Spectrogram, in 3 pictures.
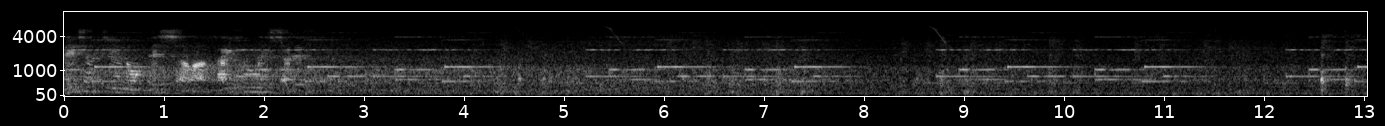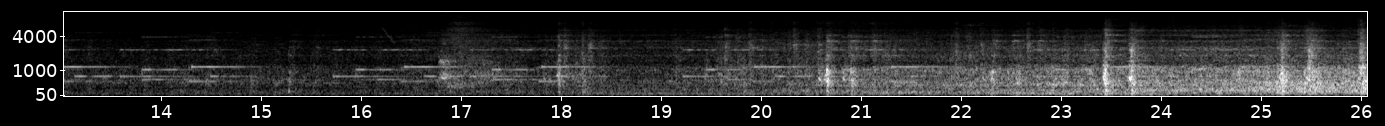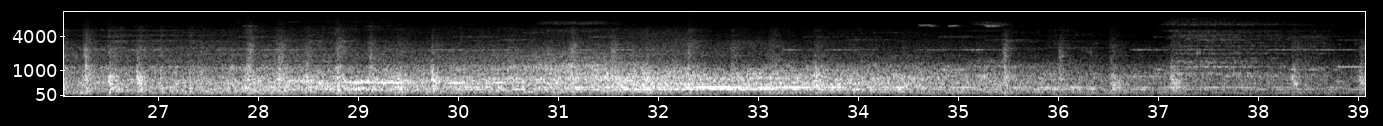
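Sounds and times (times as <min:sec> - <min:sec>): electric train passing: 0:00.0 - 0:39.0
wheels clicking over rail joints: 0:08.2 - 0:13.1, 0:13.9 - 0:16.2, 0:17.8 - 0:30.3, 0:34.6 - 0:37.3.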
